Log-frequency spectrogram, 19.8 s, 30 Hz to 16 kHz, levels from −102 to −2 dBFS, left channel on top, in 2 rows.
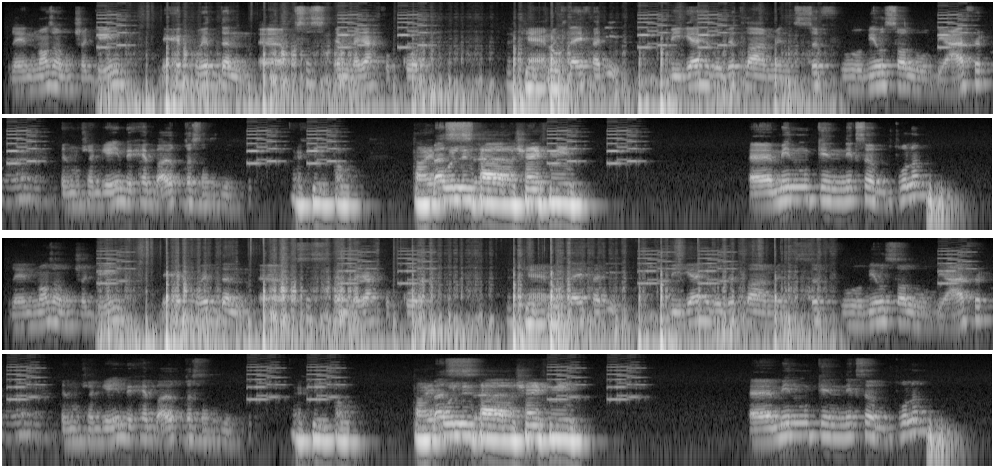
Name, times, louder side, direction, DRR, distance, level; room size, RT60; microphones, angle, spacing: voice 1, 0.1-1.2 1.6-4.4 5.2-9.8 10.5-12.2 14.2-15.0 17.4-19.3, left 3 dB, 65° left, 1.5 m, -34 dB
sound 1, 0.9-1.2 3.3-3.7 3.9-4.3 6.4-6.7 7.0-7.3 9.4-9.7 10.0-10.3 12.4-12.7 13.0-13.3 15.4-15.7 16.0-16.3, left 5 dB, 5° left, 7.7 m, -37 dB
sound 2, 0.9-8.3, right 2 dB, 70° right, 1.0 m, -32 dB
voice 2, 5.0-5.6 10.1-10.2 12.8-13.4 14.0-15.8, left 2 dB, 45° left, 0.9 m, -24 dB
23.5 x 9.7 x 2.7 m
head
